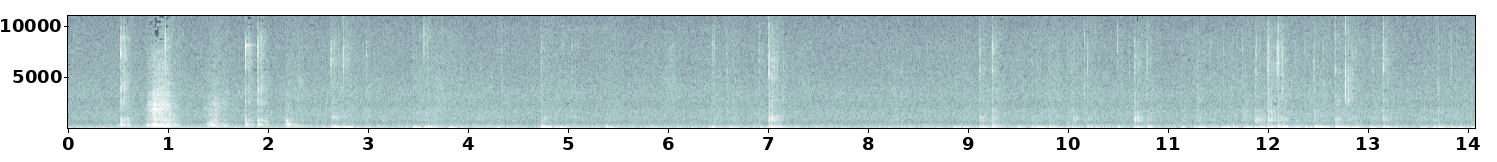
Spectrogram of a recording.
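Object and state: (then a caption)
Plastic laptop keyboard. Fingertips tap the black plastic keys of a laptop keyboard in a loose, uneven typing rhythm. The result is quiet, soft clicks with dull low thuds and bright ticks at the attack, each dying away almost at once. Some taps come in brief clusters, separated by near-silent pauses.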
